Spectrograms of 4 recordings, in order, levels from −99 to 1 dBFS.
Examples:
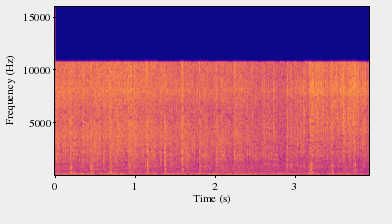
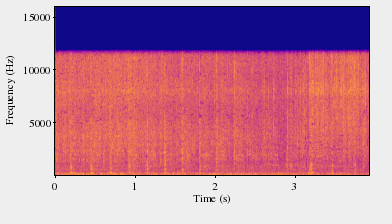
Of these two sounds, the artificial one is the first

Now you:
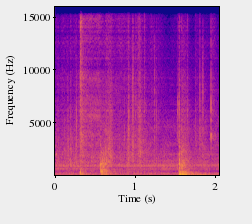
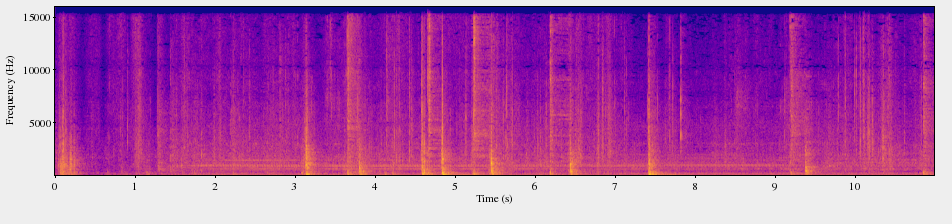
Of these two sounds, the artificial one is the first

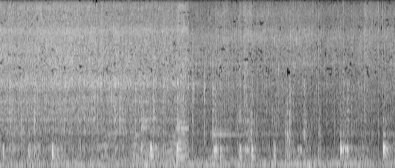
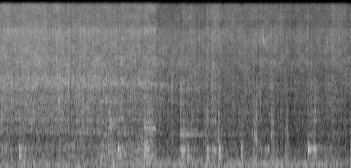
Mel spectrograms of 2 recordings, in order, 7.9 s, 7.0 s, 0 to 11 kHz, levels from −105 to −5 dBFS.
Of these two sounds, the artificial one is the second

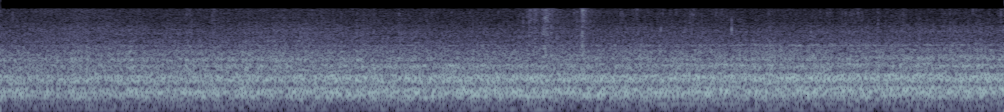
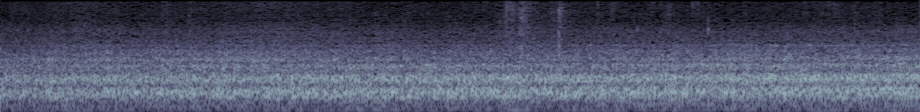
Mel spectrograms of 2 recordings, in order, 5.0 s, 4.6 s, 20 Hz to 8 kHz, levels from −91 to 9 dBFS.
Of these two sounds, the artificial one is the second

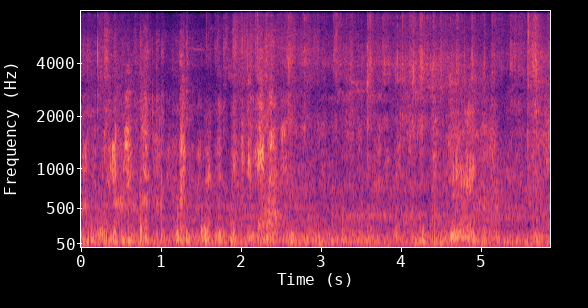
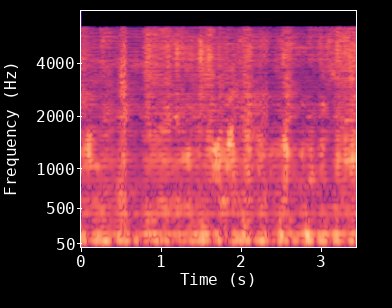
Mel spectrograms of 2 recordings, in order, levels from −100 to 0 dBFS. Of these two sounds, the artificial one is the second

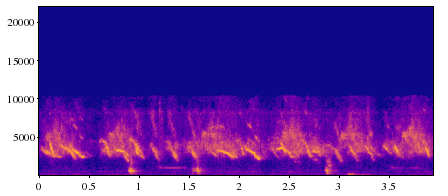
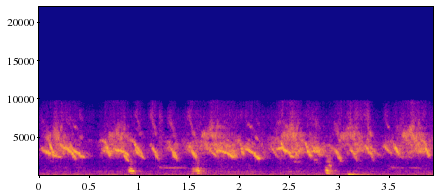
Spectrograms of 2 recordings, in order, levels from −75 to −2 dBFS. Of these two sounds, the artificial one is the second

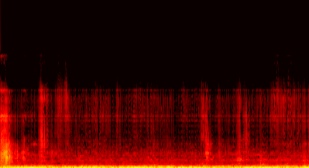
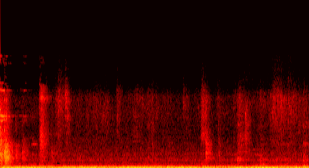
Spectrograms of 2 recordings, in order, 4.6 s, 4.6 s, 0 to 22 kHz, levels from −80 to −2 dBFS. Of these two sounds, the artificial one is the first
